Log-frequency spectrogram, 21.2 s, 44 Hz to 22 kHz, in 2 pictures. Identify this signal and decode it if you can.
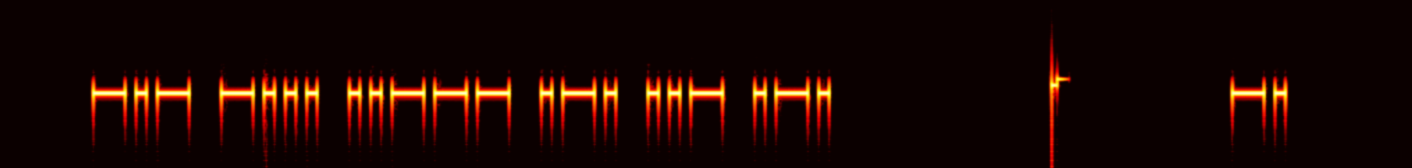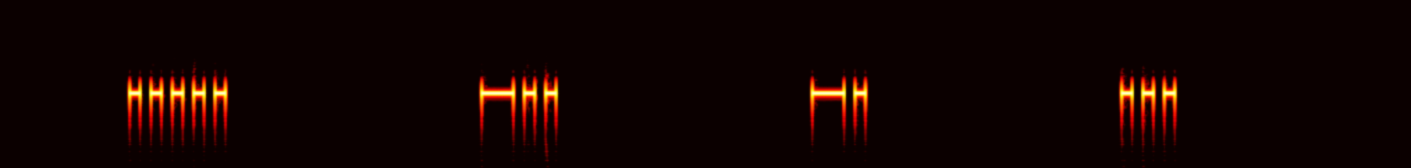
Morse code, heard as a keyed tone, about 15 wpm, spaced as for 7 wpm, 700 Hz. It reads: KB2RUR N5DNS
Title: USA Call Signs - 8x Character Spacing - 15wpm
